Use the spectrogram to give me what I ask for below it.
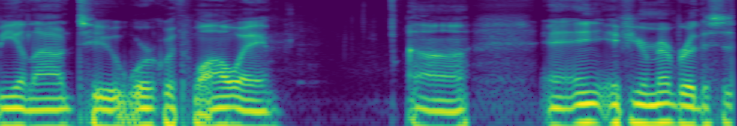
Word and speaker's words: Huawei: FCC bans carriers from using federal subsidies to buy equipment from Hawaii, which is actually pronounced... How do you pronounce Hawaii? Huawei. You pronounce it Huawei.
